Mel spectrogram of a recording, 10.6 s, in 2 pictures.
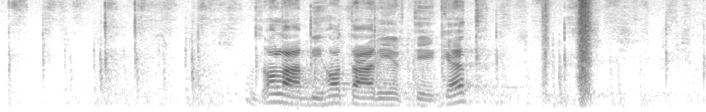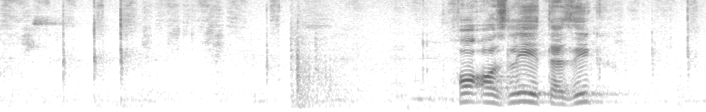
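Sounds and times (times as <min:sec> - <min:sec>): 
pen scratching as a mathematical limit is written by hand: 0:00.0 - 0:07.5, 0:09.9 - 0:10.5
pen tap: 0:00.3 - 0:02.0, 0:03.6 - 0:06.4
speech: 0:02.0 - 0:03.7, 0:08.7 - 0:09.9.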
